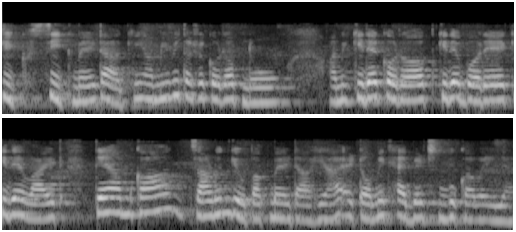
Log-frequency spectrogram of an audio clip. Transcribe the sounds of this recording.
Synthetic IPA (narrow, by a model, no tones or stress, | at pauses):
ɕiksikmɛɭʈakiːamiʋʱiːt̪əɕẽkəɾəpno | am̤ikit̪ekəɾəpkit̪ẽbəɾekit̪eʋajʈ | t̪ẽamkad͡zaɽ̃uːnɡʱewpakmɛɭʈaɦjaɛʈɔmikhɛbiʈsbʱukaʋəjlja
